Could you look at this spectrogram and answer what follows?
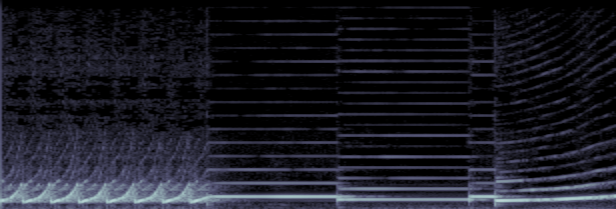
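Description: An electronic fire-truck siren sounding through its horn speaker while being tested and switched between tones. It gives rapid rising sweeps, several a second, then changes about one and a half seconds in to a steady two-tone hi-lo. Near the end it starts a slow rising wail.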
